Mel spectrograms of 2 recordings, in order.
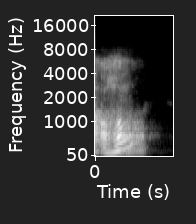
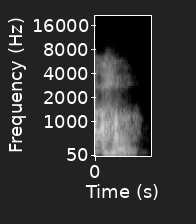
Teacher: শব্দের শেষে বসলে আমাদের অনুসার উচ্চারণ ময় হসন্ত করতে হবে, অর্থাৎ ময়ের অর্ধেক করতে হবে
